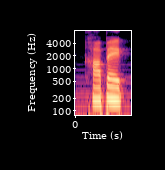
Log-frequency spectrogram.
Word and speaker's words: Copic: i was using my copic markers copic copic i've heard it pronounced both ways honestly i flipped back and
